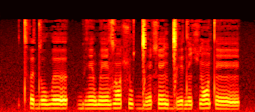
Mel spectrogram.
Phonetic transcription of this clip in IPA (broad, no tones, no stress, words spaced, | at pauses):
tʰədowə | bʱẽwẽ zɔ̃ɬuɡ͡ǀẽɬẽ ɡ͡ǀedẽçɔ̃ tẽ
